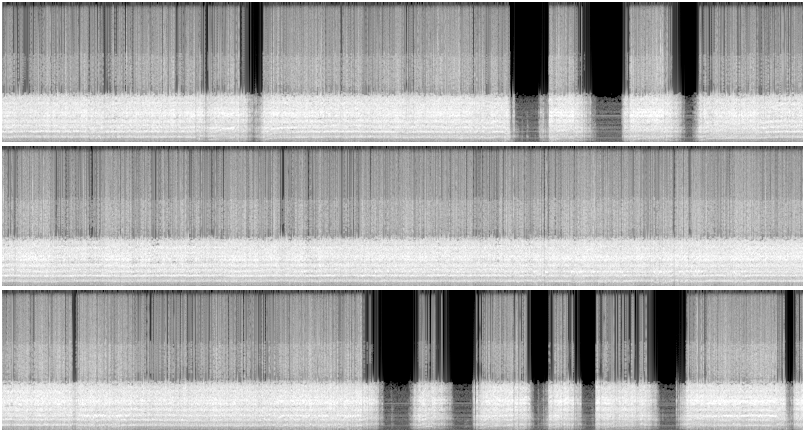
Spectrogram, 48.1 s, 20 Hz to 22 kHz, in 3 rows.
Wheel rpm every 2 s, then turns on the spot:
230, 220, 120, 220, 210, 80, 70, 160, 220, 220, 230, 230, 240, 230, 210, 230, 230, 220, 200, 140, 50, 70, 70, 160.
44-46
